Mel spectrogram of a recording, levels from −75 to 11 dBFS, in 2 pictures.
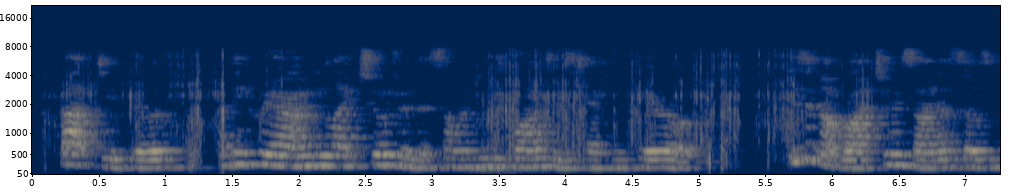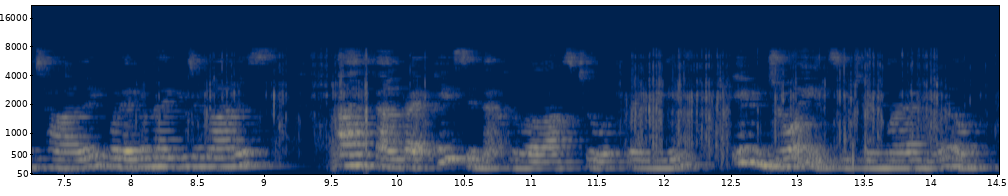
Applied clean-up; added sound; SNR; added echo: none; Crumpling, crinkling; 17 dB; reverberation time 0.6 s.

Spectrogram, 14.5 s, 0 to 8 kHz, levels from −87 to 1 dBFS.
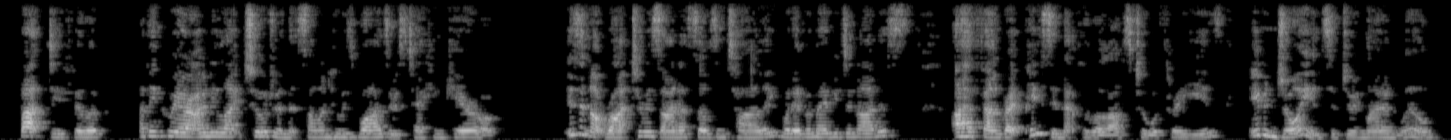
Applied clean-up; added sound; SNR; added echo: none; none; none; none.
